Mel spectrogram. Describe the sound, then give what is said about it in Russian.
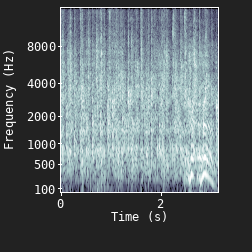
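A debate audience of about 60 people applauds itself with dense, steady clapping that stays loud and even for about three seconds, with a brief vocal cheer rising near the end. “Да, аплодируйте сами себе.”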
